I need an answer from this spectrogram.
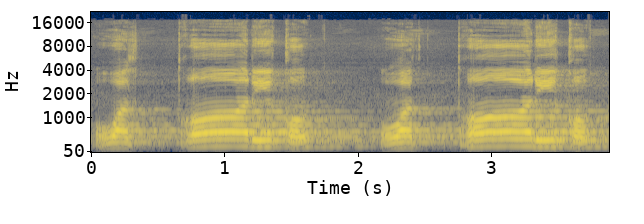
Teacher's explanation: طا کی آواز موٹی ہوگی اور قاف میں قلقلہ، را کو باریک پڑھیں گے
